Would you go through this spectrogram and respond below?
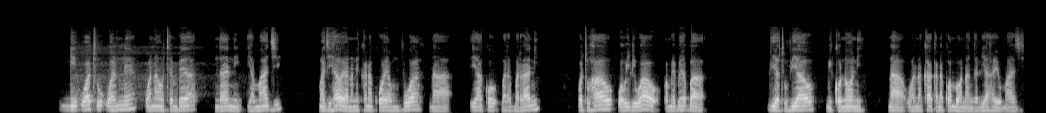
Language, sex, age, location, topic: Swahili, male, 18-24, Kisumu, health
